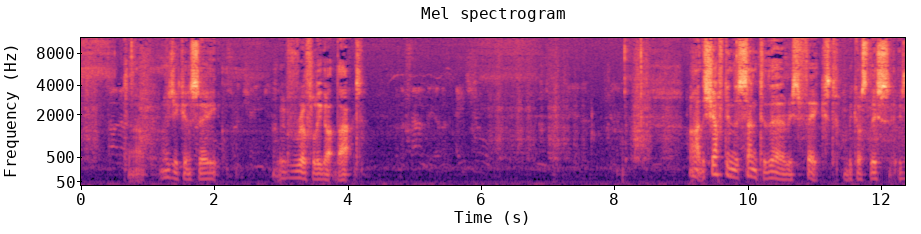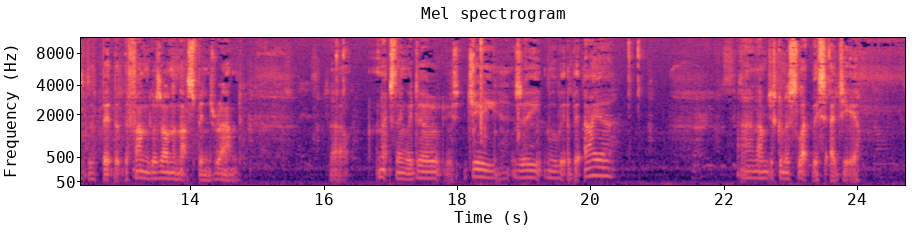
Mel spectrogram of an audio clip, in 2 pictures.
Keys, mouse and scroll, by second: 4.2 middle click, 7.9-14.8 drag, 16.1 click, 16.6 middle click, 16.6 middle click, 16.7 middle click, 18.0-18.7 typing, 20.5 click, 21.8-22.3 scroll, 23.4 click, 24.5 Tab.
